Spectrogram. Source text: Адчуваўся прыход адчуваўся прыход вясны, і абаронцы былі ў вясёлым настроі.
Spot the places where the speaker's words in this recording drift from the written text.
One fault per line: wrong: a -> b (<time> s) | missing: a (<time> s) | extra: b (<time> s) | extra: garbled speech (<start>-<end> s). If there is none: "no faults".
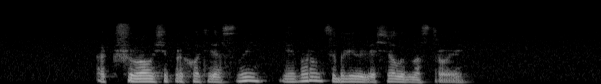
missing: адчуваўся прыход (2.0 s)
